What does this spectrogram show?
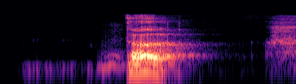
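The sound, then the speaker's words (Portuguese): A loud, drawn-out burp rumbles up after a few faint throaty clicks, lasting about half a second, followed by a brief breathy noise. “Amanhã eu posto com o tempo, peraí, arrotão, né? Tem que ter o arroto, né?”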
